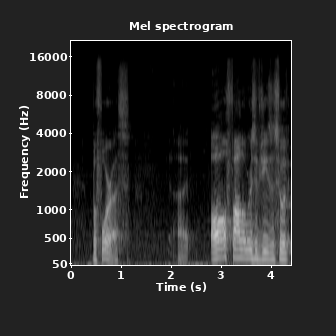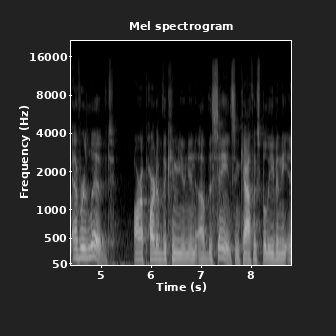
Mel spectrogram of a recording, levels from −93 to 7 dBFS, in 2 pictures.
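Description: No technical faults are audible anywhere in the speech recording.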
